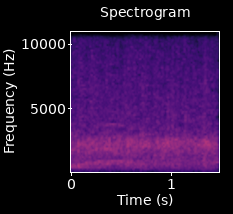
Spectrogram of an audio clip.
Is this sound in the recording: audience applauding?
yes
